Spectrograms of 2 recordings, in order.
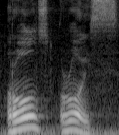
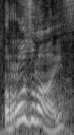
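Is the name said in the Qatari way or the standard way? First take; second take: standard; Qatari. First: It is said with standard 'Rolls Royce' sounds. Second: It is said as 'al-Roz Raiz', Qatari style. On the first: "النطق صحيح للشركه" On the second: "خلينا نقولها بالقطري كذي"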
